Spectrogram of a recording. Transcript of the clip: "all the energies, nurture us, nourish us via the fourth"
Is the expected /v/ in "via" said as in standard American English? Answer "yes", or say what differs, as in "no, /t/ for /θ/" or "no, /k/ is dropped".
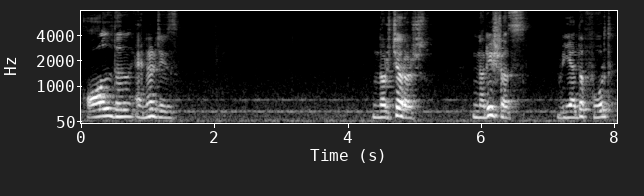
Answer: yes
